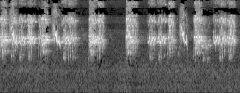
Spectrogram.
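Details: Budgerigar chatter, male and female sounds intended to prompt pet birds to sing: dense bursts of warbling, scratchy chirps and squawks in rapid clusters, with brief pauses between phrases.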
